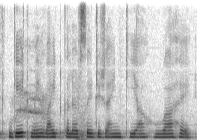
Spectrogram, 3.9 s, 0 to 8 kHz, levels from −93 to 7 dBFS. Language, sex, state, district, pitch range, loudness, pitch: Hindi, female, Jharkhand, Ranchi, 185-195 Hz, -18 LUFS, 190 Hz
